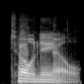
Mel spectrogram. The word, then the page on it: toenail: American English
